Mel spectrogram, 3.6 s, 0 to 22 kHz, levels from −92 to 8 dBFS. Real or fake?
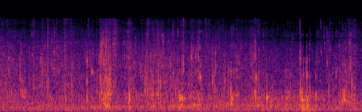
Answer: real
